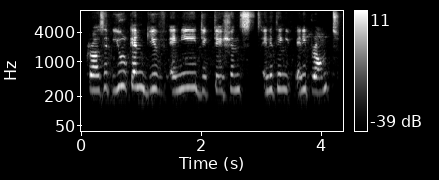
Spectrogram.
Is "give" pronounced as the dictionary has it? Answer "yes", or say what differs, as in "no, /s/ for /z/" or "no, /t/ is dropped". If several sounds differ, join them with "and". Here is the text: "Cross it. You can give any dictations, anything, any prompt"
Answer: yes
